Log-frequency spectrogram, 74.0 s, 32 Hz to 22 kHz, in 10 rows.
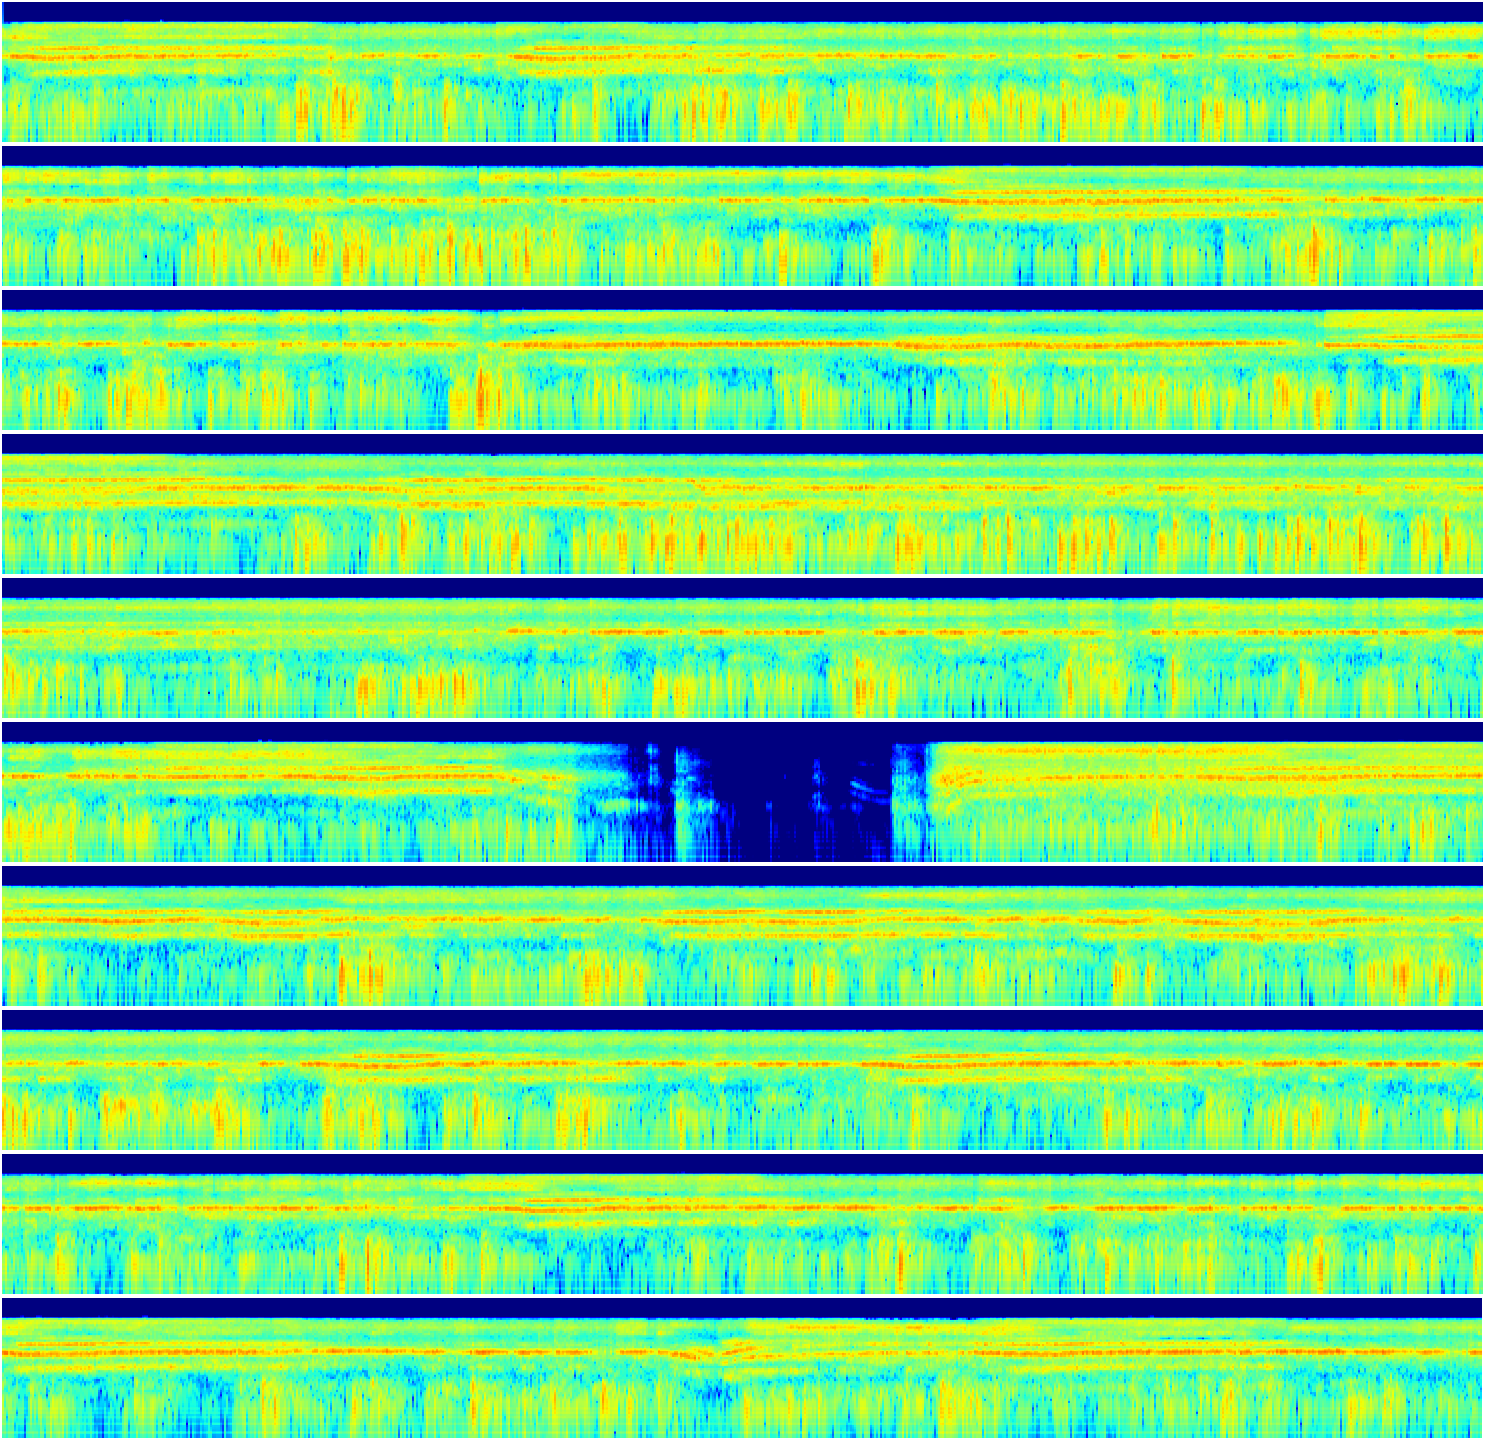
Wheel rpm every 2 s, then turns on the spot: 230, 230, 230, 230, 230, 230, 220, 240, 230, 230, 230, 220, 220, 210, 210, 230, 240, 230, 230, 190, 20, 180, 220, 230, 230, 220, 230, 230, 230, 240, 230, 230, 240, 230, 220, 200, 230.
none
